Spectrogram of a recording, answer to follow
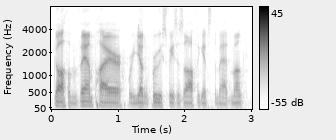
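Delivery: ordinary talk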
